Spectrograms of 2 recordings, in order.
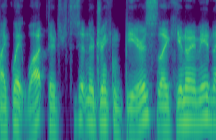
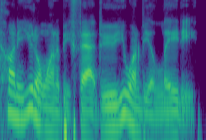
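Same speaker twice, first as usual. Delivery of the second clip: low, patronizing, condescending, talking-down tone; 4 semitones lower than usual. Describing how an evil character talks to Meg, mock-condescending tone. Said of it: "in a very condescending way".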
